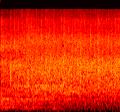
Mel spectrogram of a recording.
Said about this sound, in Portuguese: Vem para cá, Henrique. Aplaudam o Henrique.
